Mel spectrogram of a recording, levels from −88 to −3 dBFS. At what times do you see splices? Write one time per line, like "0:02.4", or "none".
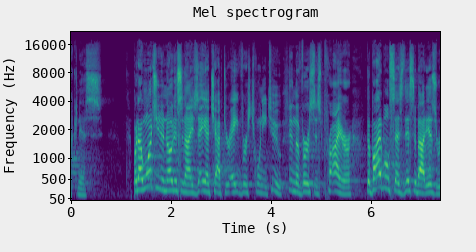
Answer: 0:04.4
